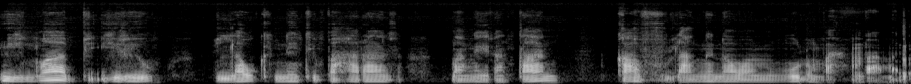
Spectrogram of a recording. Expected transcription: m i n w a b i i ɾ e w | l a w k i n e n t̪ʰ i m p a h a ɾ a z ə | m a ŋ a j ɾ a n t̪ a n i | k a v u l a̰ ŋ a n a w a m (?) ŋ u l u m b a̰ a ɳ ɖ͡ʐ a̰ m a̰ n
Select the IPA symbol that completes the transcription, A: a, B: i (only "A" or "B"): B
